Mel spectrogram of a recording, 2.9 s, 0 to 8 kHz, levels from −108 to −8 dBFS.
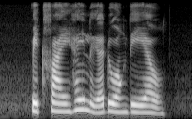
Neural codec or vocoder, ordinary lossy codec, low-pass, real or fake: none; none; 7.2 kHz; real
